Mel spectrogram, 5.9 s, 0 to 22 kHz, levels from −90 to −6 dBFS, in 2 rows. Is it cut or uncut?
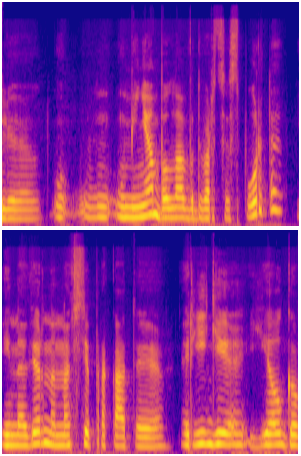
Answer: cut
